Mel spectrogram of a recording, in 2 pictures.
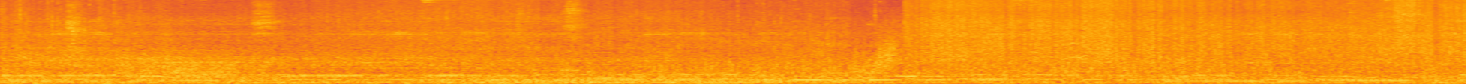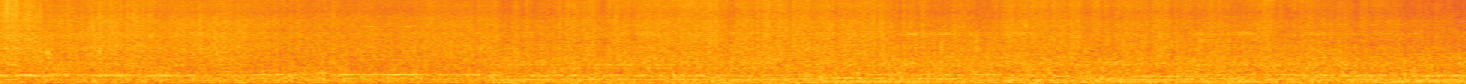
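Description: A road vehicle's engine running steadily under load, with its pitch shifting up and down as it drives a snowy mountain road, mixed with road and wind noise.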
